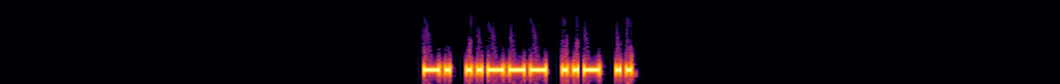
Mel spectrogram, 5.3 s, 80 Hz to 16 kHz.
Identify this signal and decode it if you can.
Morse code, heard as a keyed tone, about 46 wpm, 700 Hz. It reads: N2UI
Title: USA Call Signs - 4 Characters - Repeated 3x - 45wpm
